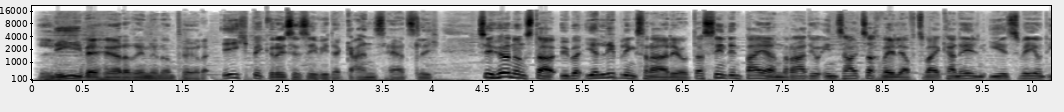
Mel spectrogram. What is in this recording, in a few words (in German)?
Ansage; Empfangsmoeglichkeiten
